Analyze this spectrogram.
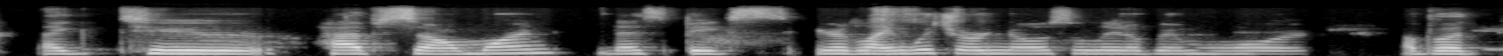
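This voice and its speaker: A woman's fairly high-pitched voice in a Spanish accent, at a moderate pace, with a dry, close sound with no echo and a very clean recording with a silent background. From Colombia. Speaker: international student. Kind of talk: panel discussion.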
